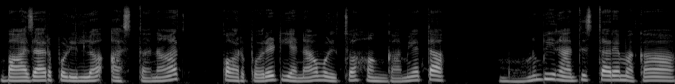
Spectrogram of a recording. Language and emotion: Goan Konkani, fearful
